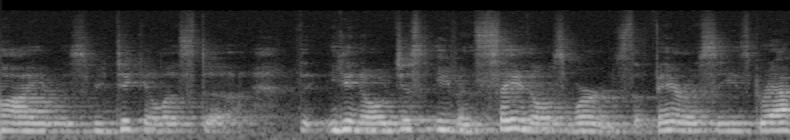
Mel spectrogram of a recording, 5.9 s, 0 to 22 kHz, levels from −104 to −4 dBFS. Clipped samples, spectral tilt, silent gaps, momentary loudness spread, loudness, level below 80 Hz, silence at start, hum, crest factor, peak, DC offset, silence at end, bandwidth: under 0.1%; -6.5 dB/octave; none; 10 LU; -35 LUFS; -64 dBFS; 0 s; none; 14 dB; -20 dBFS; under 0.1%; 0 s; 16.5 kHz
